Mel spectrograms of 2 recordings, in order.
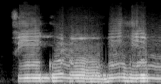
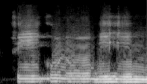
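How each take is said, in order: Both takes have the same delivery.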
